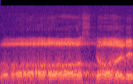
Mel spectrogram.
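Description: A classically trained operatic voice enters singing sustained notes with a wide, even vibrato, breaking briefly about a second and a half in before carrying on.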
